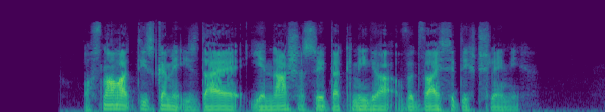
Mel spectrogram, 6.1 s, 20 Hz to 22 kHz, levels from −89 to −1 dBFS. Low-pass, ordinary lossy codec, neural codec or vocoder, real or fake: 10.8 kHz; AAC, 32 kbps; codec, 24 kHz, 0.9 kbps, WavTokenizer, medium speech release version 1; fake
